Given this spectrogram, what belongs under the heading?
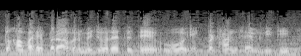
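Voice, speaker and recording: A man's voice: lowish voice, moderate pace, music in the background. A middle-aged man from Pakistan, casually telling a haunting story and acting out his family's words. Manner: animated, acts out family members' lines.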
